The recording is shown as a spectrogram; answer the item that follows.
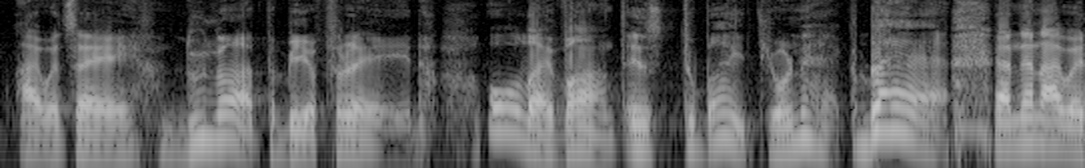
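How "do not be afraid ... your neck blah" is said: storybook vampire count voice. A parent recalls tucking a child in at night, in Count Dracula voice. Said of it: "in my best Count Dracula voice".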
